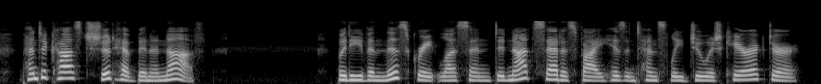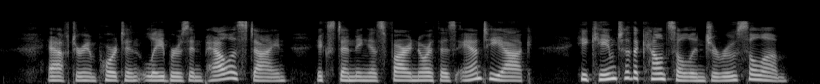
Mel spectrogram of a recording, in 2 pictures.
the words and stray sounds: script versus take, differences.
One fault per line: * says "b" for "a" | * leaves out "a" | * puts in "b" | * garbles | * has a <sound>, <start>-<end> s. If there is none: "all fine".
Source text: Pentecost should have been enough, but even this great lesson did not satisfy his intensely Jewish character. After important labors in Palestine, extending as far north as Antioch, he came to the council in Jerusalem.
all fine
